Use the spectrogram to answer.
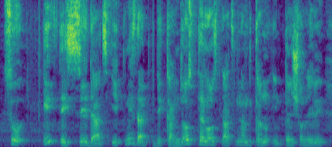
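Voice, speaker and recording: A man with a Nigerian accent giving news commentary to his listeners, speaking in a halting, emphatic way and repeating phrases. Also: medium pitch, expressive, a little mellow, a little hiss or hum.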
